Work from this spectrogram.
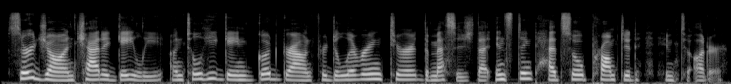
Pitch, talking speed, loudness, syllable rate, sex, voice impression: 215 Hz, 190 wpm, -19 LUFS, 5.1 syllables/s, female, feminine, slightly adult-like, slightly soft, slightly cute, friendly, slightly lively, slightly kind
